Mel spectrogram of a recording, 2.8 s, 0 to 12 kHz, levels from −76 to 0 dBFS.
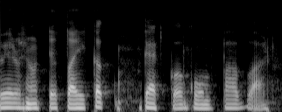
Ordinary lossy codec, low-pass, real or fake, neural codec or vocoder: none; none; fake; codec, 24 kHz, 3.1 kbps, DualCodec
